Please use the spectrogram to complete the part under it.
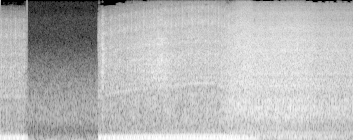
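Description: A car engine roars up briefly.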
